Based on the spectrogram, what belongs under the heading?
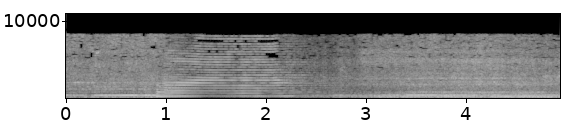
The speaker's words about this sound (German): Da die elektrische Eisenbahn mit ihren 760 mm Spurweite und den blau- bzw. rot-weißen Wagen eher an eine Straßenbahn erinnert, wird sie von den Einheimischen auch so genannt, also Straßenbahn bzw. auf Slowakisch Električka.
